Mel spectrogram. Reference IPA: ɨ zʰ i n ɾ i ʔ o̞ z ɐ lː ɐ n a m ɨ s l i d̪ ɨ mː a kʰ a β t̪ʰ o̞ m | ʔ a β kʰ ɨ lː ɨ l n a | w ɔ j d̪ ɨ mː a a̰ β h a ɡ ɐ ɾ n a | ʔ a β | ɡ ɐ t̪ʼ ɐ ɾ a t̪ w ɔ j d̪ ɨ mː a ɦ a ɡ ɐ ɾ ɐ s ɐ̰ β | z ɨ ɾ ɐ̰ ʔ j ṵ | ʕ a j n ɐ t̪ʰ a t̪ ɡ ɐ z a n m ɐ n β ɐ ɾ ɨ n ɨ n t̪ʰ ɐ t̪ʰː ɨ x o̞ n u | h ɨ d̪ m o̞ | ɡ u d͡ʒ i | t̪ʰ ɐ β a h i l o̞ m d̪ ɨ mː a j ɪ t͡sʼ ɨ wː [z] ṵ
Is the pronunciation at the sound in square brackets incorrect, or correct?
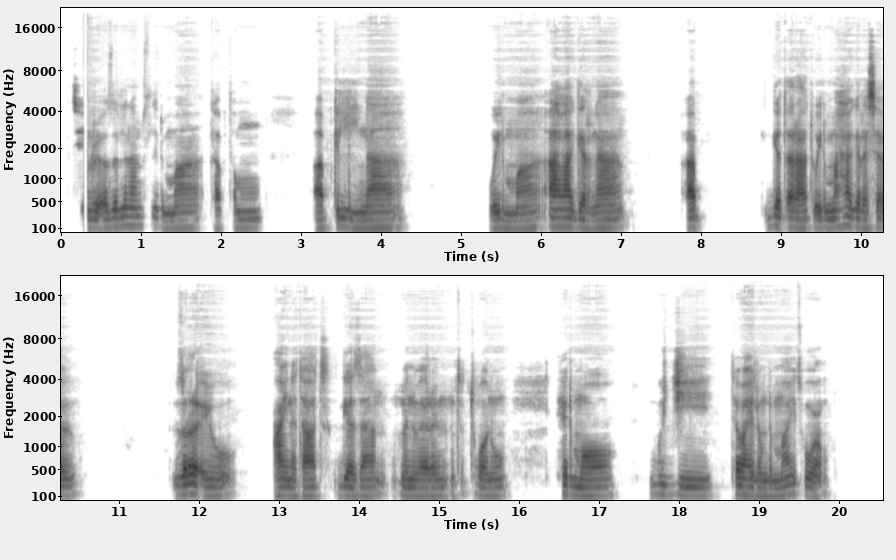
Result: incorrect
